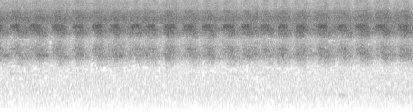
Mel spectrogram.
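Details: Steady high, hissing cicada drone with rhythmic pulsing swells about two and a half per second; nothing else audible.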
